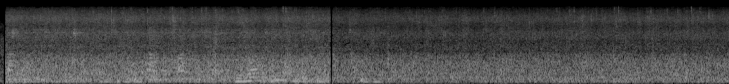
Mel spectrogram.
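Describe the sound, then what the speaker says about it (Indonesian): Heavy rain pours down outdoors in a steady, dense hiss that stays unbroken throughout, with no clear thunder and no speech. "Semoga saja nanti reda hujannya."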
